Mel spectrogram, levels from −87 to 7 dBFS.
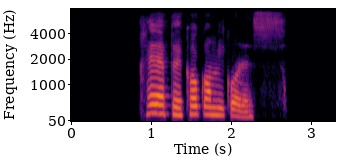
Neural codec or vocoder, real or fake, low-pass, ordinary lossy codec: codec, 16 kHz, 2 kbps, X-Codec, HuBERT features, trained on general audio; fake; 7.2 kHz; Opus, 64 kbps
